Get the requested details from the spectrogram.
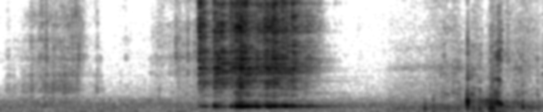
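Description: Dried food rattles as it is poured into a metal pot.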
